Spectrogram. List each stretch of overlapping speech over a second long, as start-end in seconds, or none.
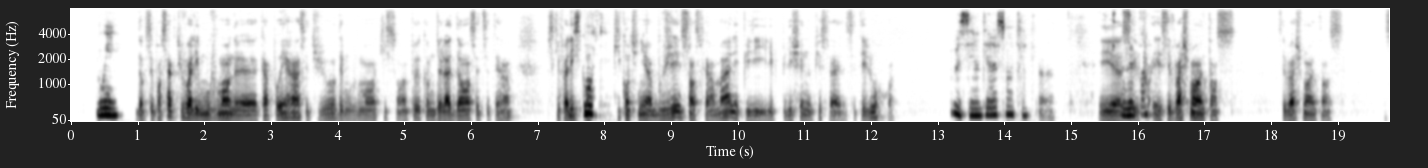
none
